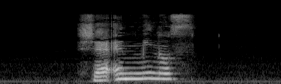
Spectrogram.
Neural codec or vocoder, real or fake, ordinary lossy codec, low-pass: none; real; AAC, 32 kbps; 10.8 kHz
